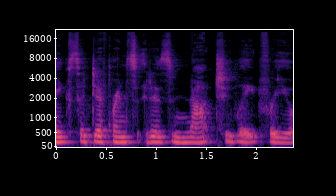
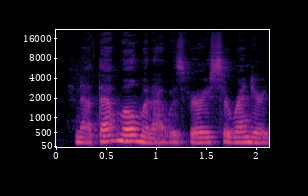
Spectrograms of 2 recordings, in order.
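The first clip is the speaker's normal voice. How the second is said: ordinary talk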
